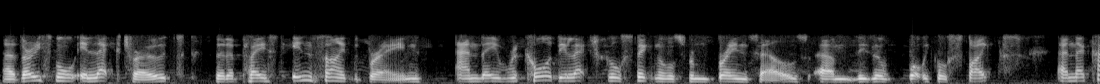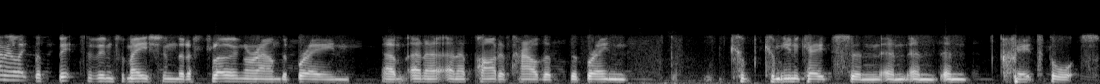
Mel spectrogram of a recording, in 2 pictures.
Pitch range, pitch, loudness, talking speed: 125-170 Hz, 140 Hz, -18 LUFS, 160 wpm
